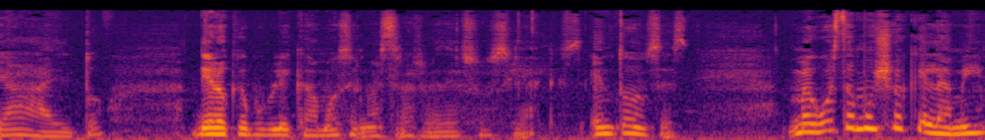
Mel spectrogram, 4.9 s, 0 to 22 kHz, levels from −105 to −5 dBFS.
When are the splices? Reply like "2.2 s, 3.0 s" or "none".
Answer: none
